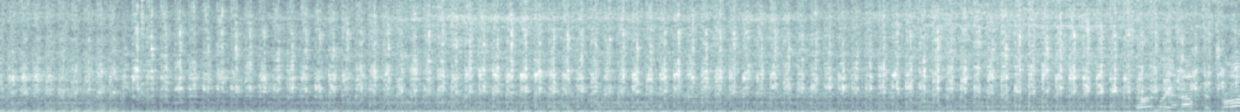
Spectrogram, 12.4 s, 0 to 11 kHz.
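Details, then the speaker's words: Short churning crank, then catching and settling into a lumpy, rhythmic low idle. This is a '62 Studebaker that is known to start hard. "All right, let's hook this ignition up and get rolling. This thing starts hard, doesn't"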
